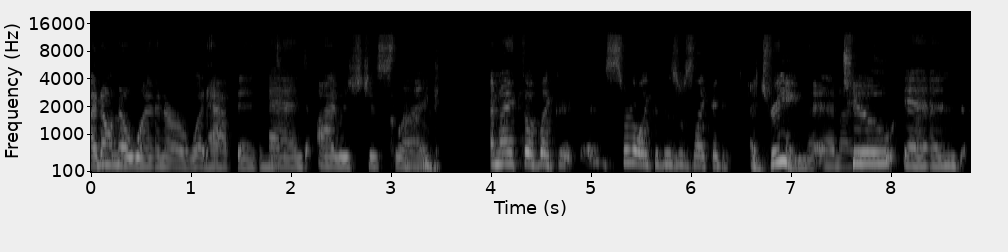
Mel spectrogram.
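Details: Aphasia from stroke in an adult female former art therapist, 24 years after the stroke; chronic post-stroke aphasia.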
